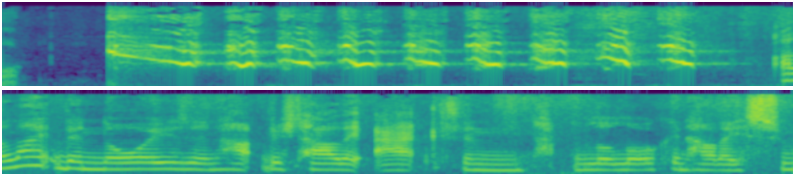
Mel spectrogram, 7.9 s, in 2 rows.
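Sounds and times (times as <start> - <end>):
boy imitating seagull screech: 0.6 - 3.7
speech: 4.2 - 7.9.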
